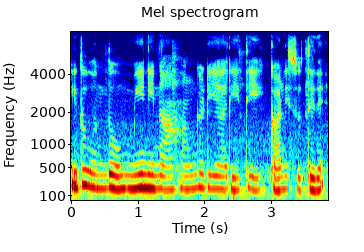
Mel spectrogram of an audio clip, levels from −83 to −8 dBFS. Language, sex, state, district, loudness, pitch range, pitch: Kannada, female, Karnataka, Bangalore, -17 LUFS, 175-195 Hz, 185 Hz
